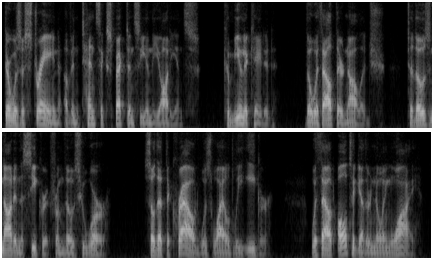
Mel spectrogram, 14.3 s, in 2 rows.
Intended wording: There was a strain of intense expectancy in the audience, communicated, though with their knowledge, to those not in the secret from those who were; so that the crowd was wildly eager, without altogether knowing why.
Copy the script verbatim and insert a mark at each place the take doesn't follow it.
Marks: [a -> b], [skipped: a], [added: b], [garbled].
There was a strain of intense expectancy in the audience, communicated, though [with -> without] their knowledge, to those not in the secret from those who were; so that the crowd was wildly eager, without altogether knowing why.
